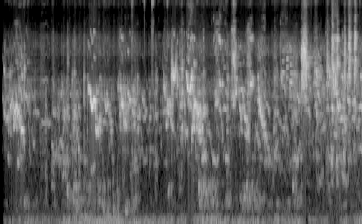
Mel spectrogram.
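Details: Several budgerigars chirping together in a dense chatter of short, bright, rapid notes and warbles, with quick squeaky trills overlapping throughout.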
